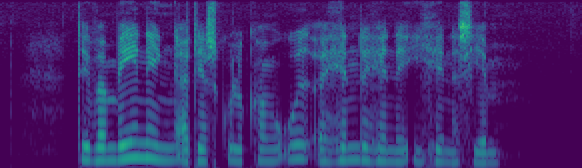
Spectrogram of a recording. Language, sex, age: Danish, female, 28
